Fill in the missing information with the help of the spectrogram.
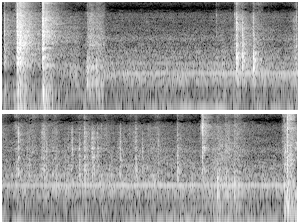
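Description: A few sharp clicks and knocks, the loudest two in the first half second, over a low steady hum, with a thin steady tone from about a second in until just before the end.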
